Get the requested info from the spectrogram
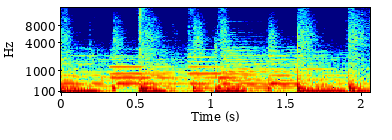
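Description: Background music with a steady beat and a moving bass line.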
